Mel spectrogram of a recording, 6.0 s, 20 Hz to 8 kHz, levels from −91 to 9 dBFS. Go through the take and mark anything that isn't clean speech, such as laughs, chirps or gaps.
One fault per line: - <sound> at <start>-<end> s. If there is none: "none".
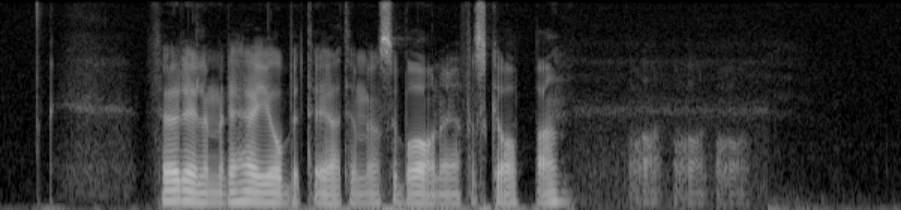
- laugh at 4.2-5.0 s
